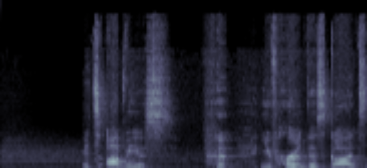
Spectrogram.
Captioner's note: chuckling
